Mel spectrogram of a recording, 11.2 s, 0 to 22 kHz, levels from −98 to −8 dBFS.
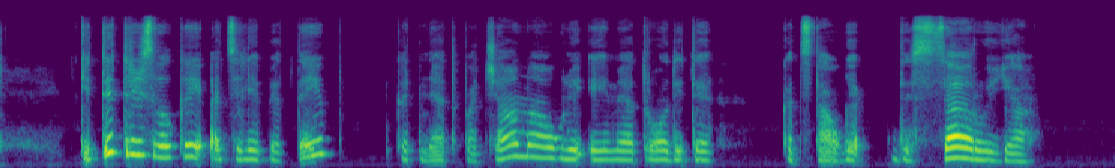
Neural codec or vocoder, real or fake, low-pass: vocoder, 44.1 kHz, 128 mel bands, Pupu-Vocoder; fake; 14.4 kHz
